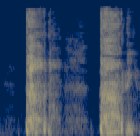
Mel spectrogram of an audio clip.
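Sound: throat clearing and coughing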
